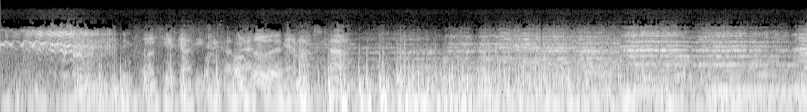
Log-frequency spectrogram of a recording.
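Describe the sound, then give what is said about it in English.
Horses' hoofbeats clatter along steadily, fairly loud, as the Lone Ranger and Tonto ride their horses, including Silver, up the coast trail, with a horse whinnying loudly near the start, under a constant low background rumble. “The Lone Ranger and Tonto rode up the coast trail for some distance. Then they pulled their horses to a slow pace.”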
